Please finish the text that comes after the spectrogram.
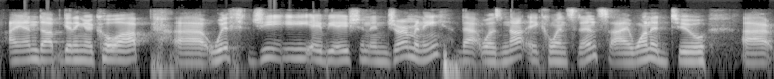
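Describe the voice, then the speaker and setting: A man's voice: on the high side, pushed and bright, poor audio. A young man from Pennsylvania, a podcast guest, talking through his story in a chatty, digressive way with plenty of ums and uhs. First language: English. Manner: chatty, many fillers, digressive explanations. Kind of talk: casual storytelling interview.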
